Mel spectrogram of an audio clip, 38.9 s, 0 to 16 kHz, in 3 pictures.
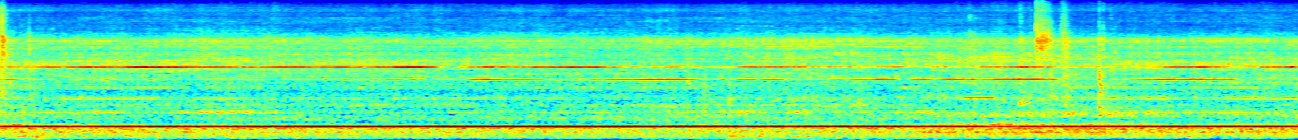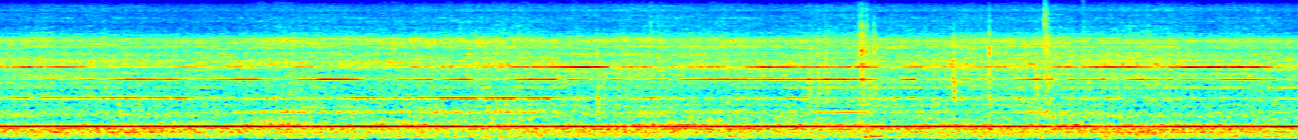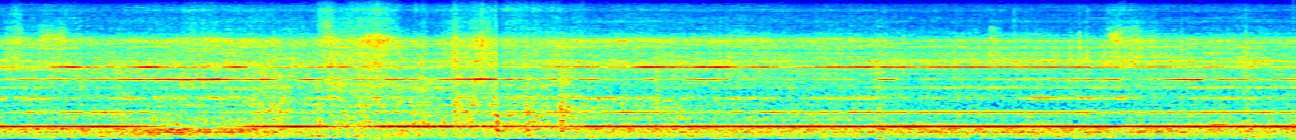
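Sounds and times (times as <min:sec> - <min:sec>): dryer drum rumbling: 0:26.8 - 0:33.0.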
